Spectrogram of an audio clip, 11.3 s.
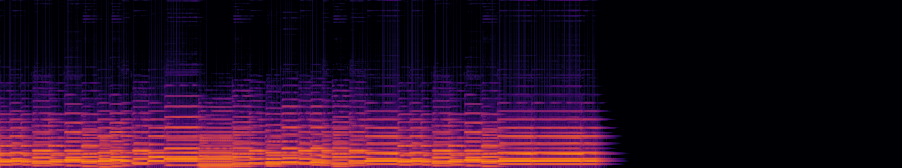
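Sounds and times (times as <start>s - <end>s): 
mazurka music: 0.0s - 7.5s.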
